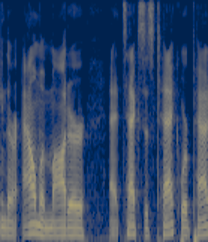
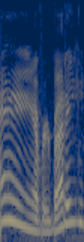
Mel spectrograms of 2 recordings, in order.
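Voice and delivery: bad, goofy frog puppet voice, very high; 13 semitones higher, 4 dB quieter than usual. Giving your best shot at an impression for the others, in a goofy Kermit the Frog voice. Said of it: "Kermit the Frog voice?".

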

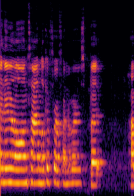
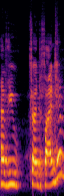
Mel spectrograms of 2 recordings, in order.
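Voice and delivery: ordinary talk, nothing marked

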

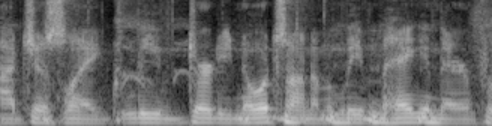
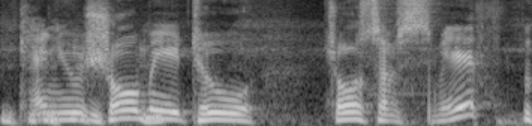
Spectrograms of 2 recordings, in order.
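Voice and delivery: very high, otherworldly alien voice; 9 semitones higher, 4 dB louder than usual.

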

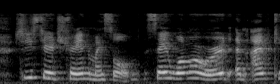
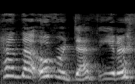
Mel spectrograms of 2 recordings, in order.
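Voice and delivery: loud, commanding yell; 3 semitones higher, 7 dB louder than usual. Narrator reads the first-person character confronting a man at the table, yelling. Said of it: "I yelled".

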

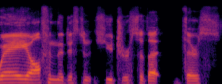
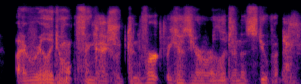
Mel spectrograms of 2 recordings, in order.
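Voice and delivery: rehearsed put-on monster dragon character voice. Speaker answers the players' demand that the dragon convert, in a dragon voice. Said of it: "I actually worked on a dragon voice in the meantime for this".

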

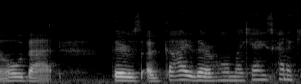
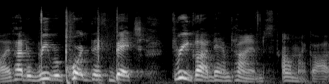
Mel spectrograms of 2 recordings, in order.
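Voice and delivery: annoyed, fed-up, exasperated, raised angry voice; 10 dB louder than usual. Explaining having to re-record three times: annoyed and mad. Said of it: "I'm annoyed and mad right now".

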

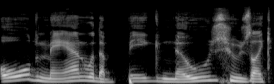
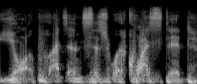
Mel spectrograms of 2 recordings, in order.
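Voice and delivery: creature voice pushed up too high in pitch; 5 semitones lower than usual. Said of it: "you did it a little too high there".

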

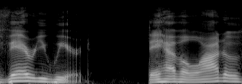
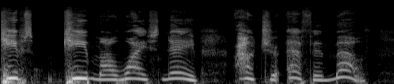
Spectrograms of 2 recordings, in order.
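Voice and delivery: furious, very high-pitched angry outburst; 13 semitones higher than usual. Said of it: "angry now".

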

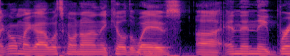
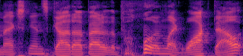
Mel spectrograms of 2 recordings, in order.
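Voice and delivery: plain

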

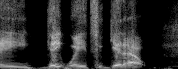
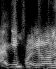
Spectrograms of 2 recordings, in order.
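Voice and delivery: weird, strange voice pitched way up; 10 semitones higher than usual. Quoting the aunt at the end of their phone calls, imitating Aunt Betty's weird voice. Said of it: "She has like this really weird voice".

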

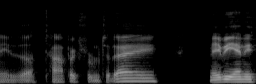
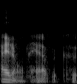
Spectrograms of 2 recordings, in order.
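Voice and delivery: mock smirking tone, much quieter; 5 dB quieter than usual. Father acting out his child's reply to him, imitating a smirking reply. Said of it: "And she'll smirk".

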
